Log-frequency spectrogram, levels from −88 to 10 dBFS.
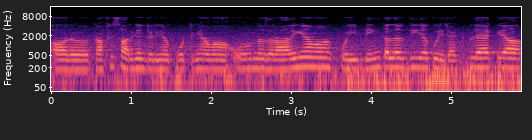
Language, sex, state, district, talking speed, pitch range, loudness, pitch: Punjabi, female, Punjab, Kapurthala, 205 wpm, 180-205 Hz, -18 LUFS, 185 Hz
